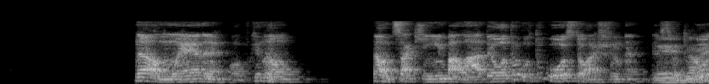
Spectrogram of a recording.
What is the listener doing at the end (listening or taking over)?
taking over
